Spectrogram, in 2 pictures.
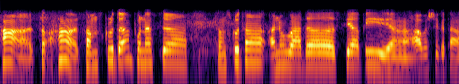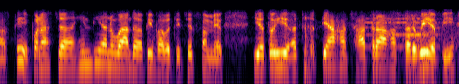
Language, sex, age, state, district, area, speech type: Sanskrit, male, 18-30, Odisha, Bargarh, rural, conversation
